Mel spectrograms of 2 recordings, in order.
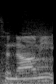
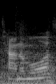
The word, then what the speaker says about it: Tanami: Not Tanami, it's Tanami, so if you say it wrong, they're gonna belt you.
